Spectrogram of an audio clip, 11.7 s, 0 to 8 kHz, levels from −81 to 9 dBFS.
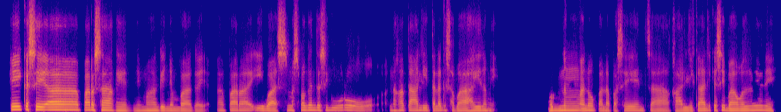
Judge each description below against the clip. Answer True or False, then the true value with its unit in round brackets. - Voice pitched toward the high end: False (145 Hz)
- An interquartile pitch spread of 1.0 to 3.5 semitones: True (3.1 semitones)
